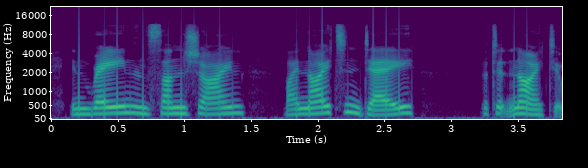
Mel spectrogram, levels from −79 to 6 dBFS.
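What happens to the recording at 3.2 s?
At 3.2 s the speech is inside a run of periodic USB or driver dropouts lasting from 0.11 to 3.76 s. Every 0.096 s a few milliseconds are skipped. This produces regular ticks while the voice sounds.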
